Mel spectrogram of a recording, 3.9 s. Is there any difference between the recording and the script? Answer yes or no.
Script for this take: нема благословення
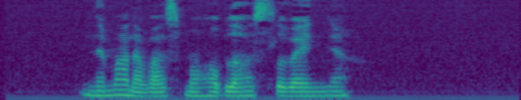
yes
